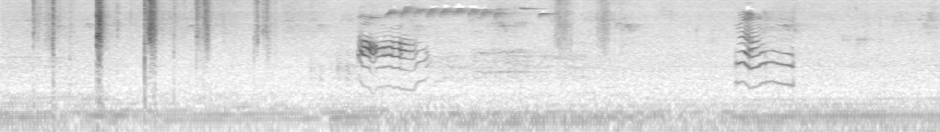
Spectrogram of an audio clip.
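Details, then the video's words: Cat in the countryside gives two short, wavering meows several seconds apart over a steady low hum, with a few sharp clicks early on. "Meow meow, cat at countryside"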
